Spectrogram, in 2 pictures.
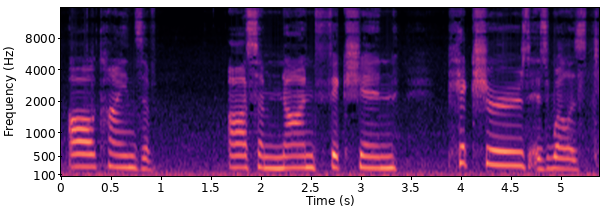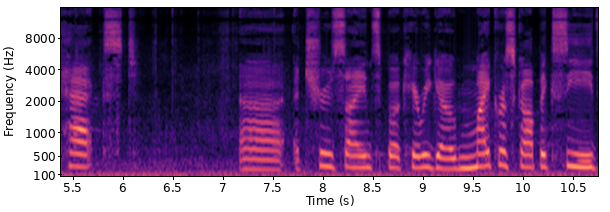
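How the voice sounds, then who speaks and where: An enthusiastic, expressive woman presenting a children's lesson and picture-book read-aloud as a homeschool educator. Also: high voice. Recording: clear background noise.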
